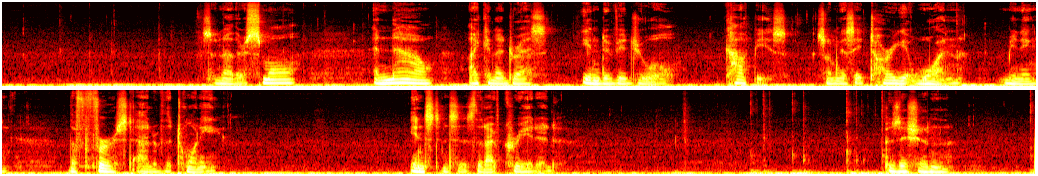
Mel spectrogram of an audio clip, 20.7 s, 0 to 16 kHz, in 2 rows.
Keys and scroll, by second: 9.5 1, 17.7-20.6 typing.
